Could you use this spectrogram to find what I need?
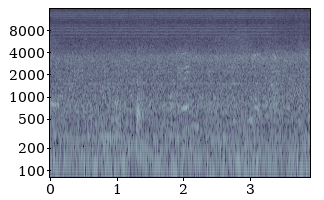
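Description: Pickaxe blows chip and crack stone blocks.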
